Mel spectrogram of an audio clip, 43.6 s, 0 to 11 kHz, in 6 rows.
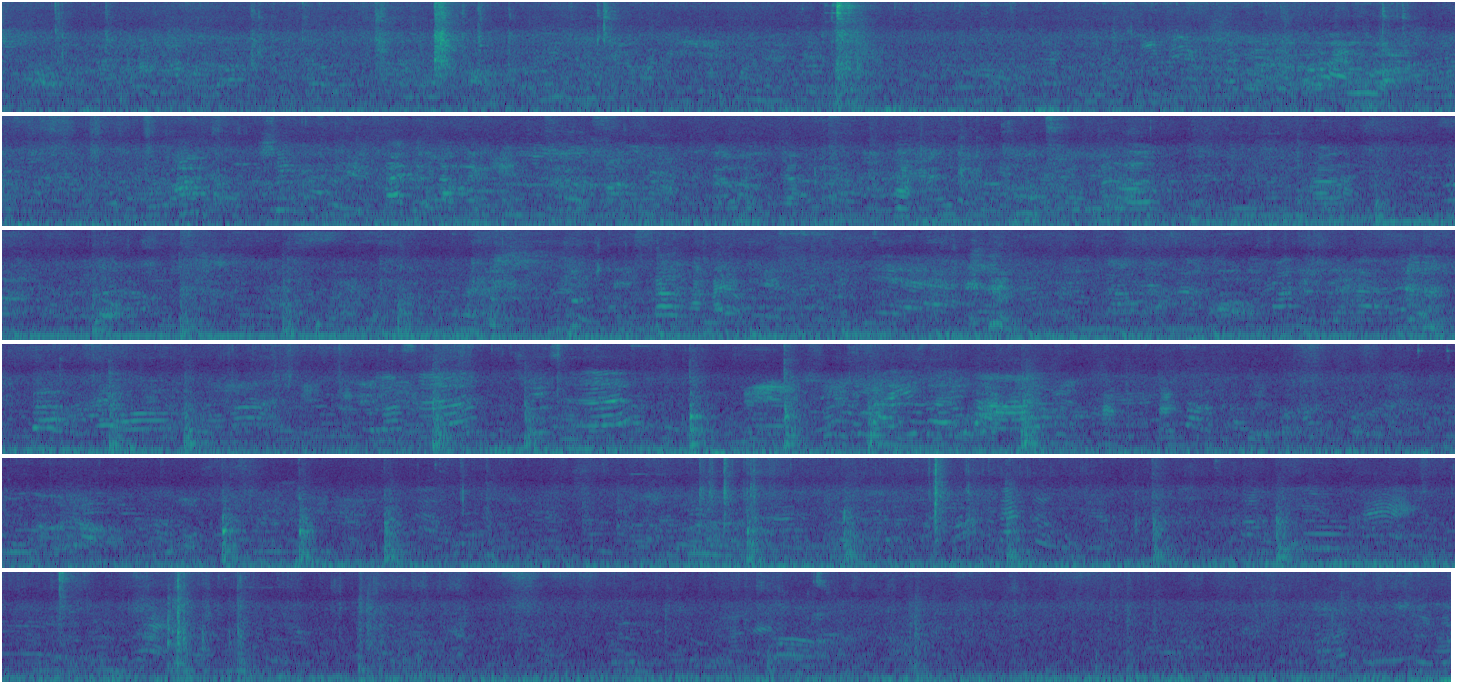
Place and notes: Minsheng St., Hukou Township - Outdoor traditional market
Outdoor traditional market, traffic sound, vendors peddling, Binaural recordings, Sony PCM D100+ Soundman OKM II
